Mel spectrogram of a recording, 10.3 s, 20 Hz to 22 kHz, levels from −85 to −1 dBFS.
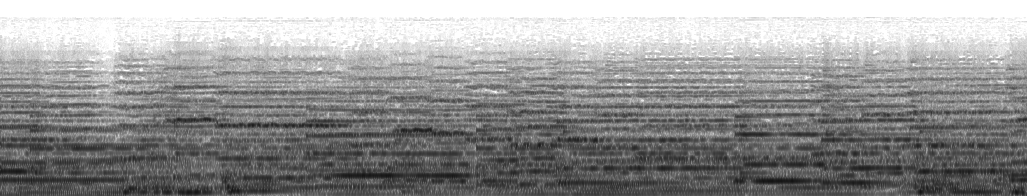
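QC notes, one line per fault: Nothing to flag here; the sound comes across without any glitches, dropouts or other trouble worth noting.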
